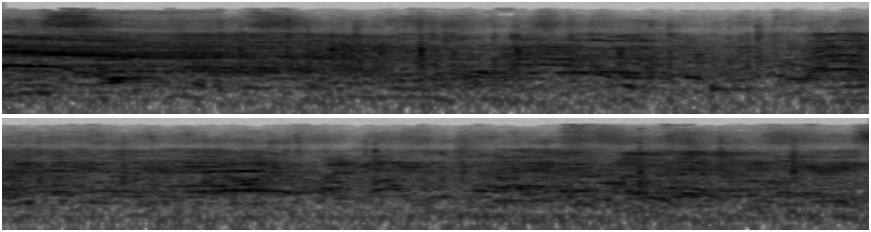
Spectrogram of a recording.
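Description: Rugby players and onlookers shouting and calling over one another around a ruck, several voices at once, with a falling call right at the start.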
